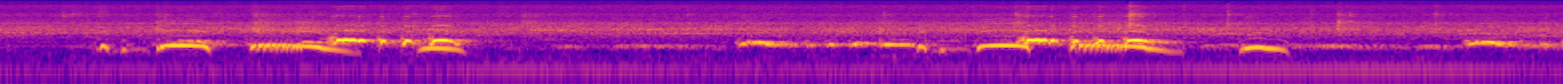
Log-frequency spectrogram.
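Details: Slow-voiced local zebra dove: rapid, high, clipped coo notes appear twice. Around them, a spotted dove gives lower, arched, calm coos, over a steady low electrical hum.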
